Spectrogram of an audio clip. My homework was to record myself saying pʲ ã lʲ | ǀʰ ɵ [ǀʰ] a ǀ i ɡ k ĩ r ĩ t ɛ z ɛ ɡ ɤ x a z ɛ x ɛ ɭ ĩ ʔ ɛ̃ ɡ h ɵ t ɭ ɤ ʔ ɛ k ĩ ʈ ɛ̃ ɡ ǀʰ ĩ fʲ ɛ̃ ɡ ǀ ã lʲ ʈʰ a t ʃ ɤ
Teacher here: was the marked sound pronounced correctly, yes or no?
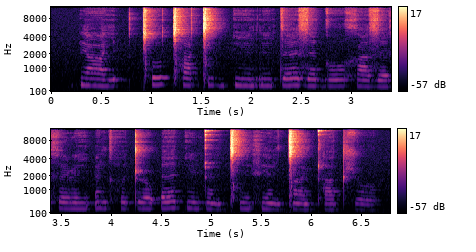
yes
